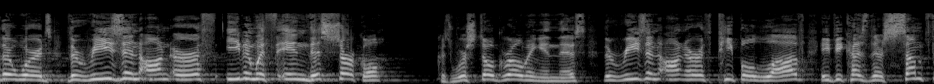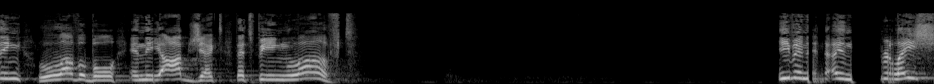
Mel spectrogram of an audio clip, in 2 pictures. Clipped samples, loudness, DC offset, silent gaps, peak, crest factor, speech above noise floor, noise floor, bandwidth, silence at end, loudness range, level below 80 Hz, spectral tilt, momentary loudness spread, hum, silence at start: under 0.1%; -22 LUFS; under 0.1%; none; -6 dBFS; 18 dB; 52 dB; -74 dBFS; 11.5 kHz; 0 s; 7 LU; -70 dBFS; -3.5 dB/octave; 7 LU; none; 0 s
